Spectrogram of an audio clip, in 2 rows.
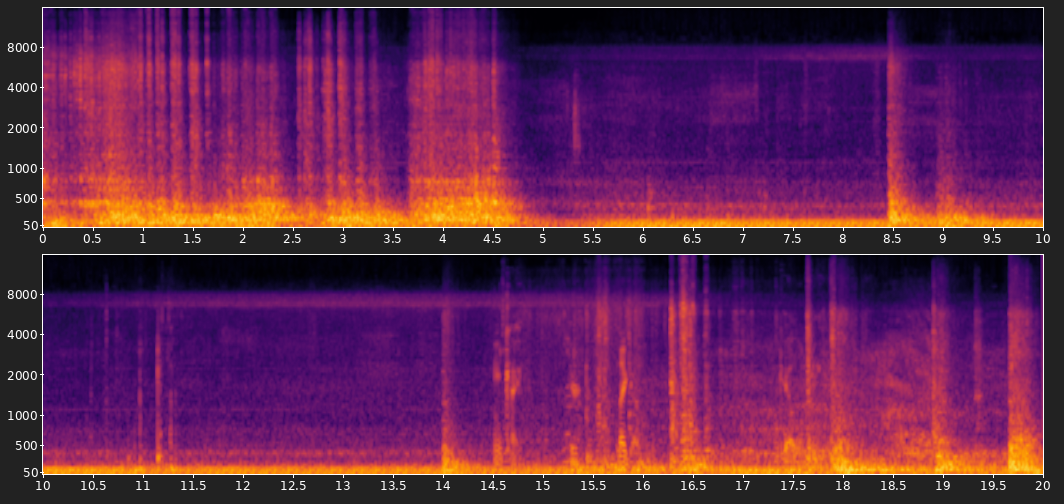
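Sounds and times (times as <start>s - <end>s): vehicle engine idling: 4.7s - 20.0s.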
